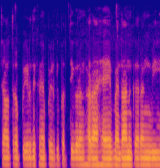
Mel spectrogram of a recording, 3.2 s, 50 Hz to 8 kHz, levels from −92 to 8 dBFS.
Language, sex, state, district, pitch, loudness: Hindi, male, Bihar, Bhagalpur, 115 Hz, -18 LUFS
